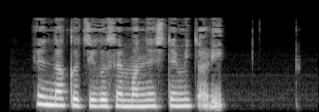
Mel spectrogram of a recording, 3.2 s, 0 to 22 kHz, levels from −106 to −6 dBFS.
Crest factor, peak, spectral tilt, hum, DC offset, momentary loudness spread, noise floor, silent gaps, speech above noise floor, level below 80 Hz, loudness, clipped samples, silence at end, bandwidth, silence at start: 16 dB; -8 dBFS; -5 dB/octave; none; under 0.1%; 9 LU; -68 dBFS; none; 47 dB; -72 dBFS; -22 LUFS; under 0.1%; 1 s; 11.5 kHz; 0.35 s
